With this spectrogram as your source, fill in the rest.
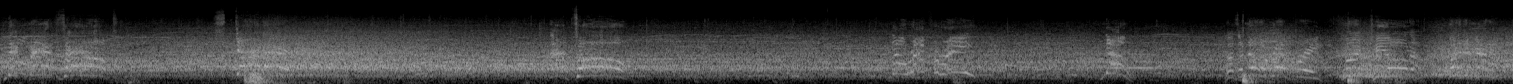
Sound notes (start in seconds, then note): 3.1 audience cheers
